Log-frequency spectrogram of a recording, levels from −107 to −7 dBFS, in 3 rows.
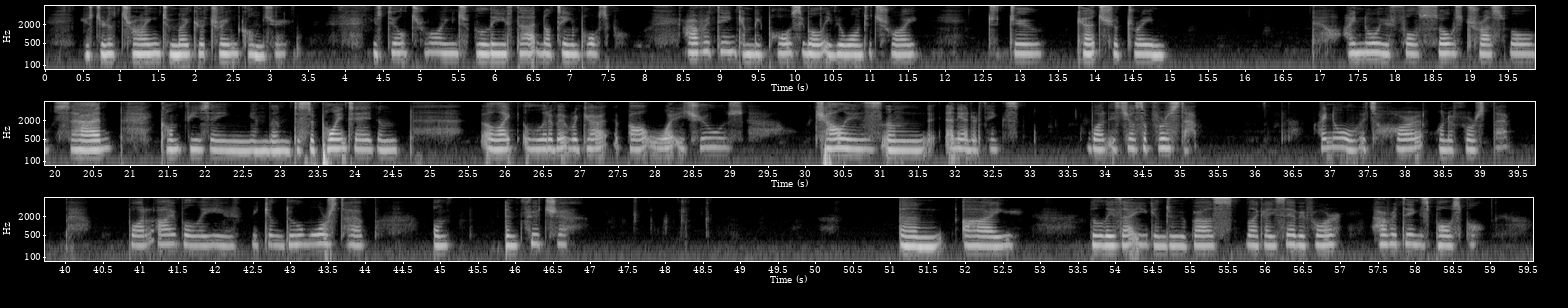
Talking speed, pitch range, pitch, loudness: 100 wpm, 220-250 Hz, 235 Hz, -39 LUFS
